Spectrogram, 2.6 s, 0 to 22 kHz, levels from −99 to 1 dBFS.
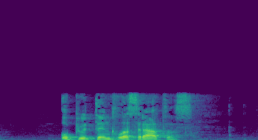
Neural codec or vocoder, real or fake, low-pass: none; real; 7.2 kHz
